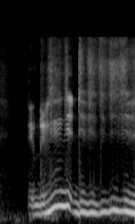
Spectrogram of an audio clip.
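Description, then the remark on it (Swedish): A voice mimics the thin, twangy plinking of an unplugged electric guitar taken down from a wall, a short sung run of bright pitched notes rising then settling, fairly loud. “jag rycker ju en gura som hängde på väggen och så börjar jag försöka plinka så här okopplat liksom bara.”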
